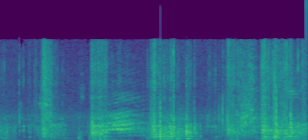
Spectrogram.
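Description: Skateboard popped off asphalt in a failed kickflip attempt: several sharp knocks and clatters as the board hits the ground and lands upside down, with shoes slapping the pavement.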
